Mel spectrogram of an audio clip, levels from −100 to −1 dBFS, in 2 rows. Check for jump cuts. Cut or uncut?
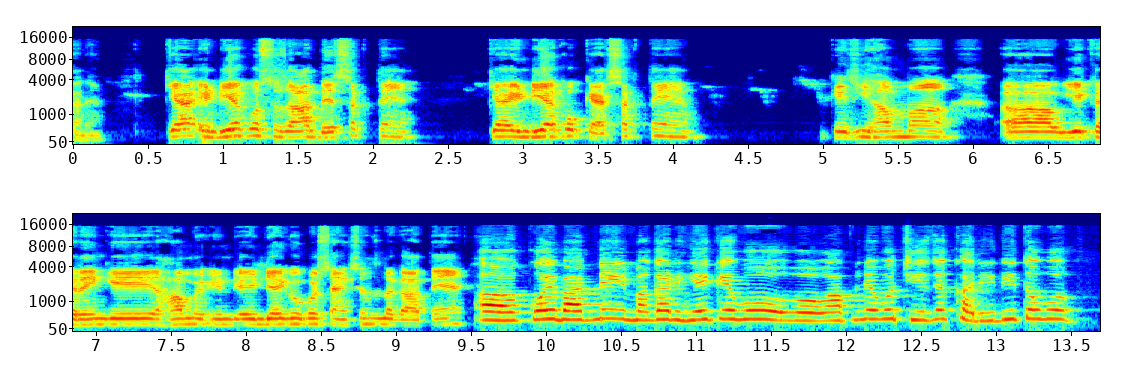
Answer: cut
